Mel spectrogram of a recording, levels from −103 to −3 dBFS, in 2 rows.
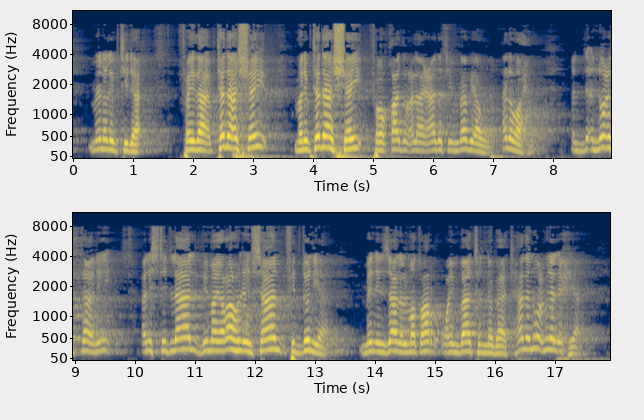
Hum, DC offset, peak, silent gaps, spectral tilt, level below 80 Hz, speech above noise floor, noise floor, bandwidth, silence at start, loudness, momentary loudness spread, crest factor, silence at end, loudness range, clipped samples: none; under 0.1%; 0 dBFS; none; -5 dB/octave; -30 dBFS; 30 dB; -45 dBFS; 8.4 kHz; 0.25 s; -16 LUFS; 13 LU; 16 dB; 0.35 s; 7 LU; under 0.1%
